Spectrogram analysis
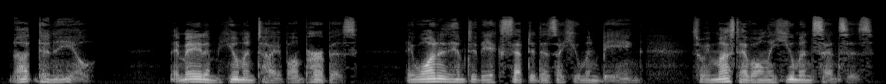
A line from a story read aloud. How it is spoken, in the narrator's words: He whispered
